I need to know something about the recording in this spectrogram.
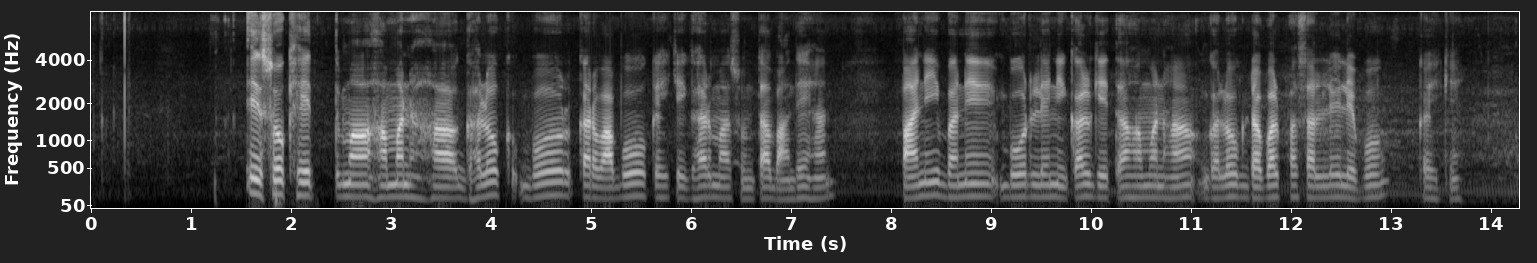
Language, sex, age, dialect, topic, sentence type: Chhattisgarhi, male, 18-24, Western/Budati/Khatahi, agriculture, statement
